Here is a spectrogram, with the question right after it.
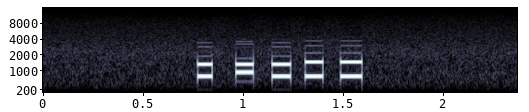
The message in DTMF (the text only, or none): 50566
